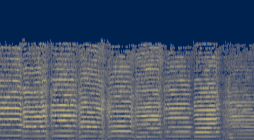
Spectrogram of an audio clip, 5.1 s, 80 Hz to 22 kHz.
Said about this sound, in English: At number 6, bad violin playing.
